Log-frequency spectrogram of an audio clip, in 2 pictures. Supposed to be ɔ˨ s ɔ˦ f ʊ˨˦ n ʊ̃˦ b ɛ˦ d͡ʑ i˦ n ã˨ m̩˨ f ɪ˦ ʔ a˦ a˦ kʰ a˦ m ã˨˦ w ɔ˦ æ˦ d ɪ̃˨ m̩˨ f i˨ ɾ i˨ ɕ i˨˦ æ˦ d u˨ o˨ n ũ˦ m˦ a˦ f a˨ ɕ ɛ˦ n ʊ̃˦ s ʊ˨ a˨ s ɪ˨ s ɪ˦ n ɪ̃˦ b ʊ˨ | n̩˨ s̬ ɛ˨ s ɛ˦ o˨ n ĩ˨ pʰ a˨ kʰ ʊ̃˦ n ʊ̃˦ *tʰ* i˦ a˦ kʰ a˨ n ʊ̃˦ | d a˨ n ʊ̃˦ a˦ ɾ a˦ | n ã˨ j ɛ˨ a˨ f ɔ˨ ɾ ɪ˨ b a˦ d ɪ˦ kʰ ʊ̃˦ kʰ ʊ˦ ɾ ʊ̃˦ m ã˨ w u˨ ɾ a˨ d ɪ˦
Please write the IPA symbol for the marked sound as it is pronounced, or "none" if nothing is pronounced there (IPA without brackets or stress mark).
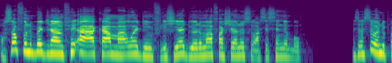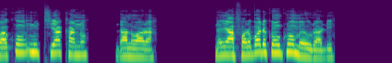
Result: tʰ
